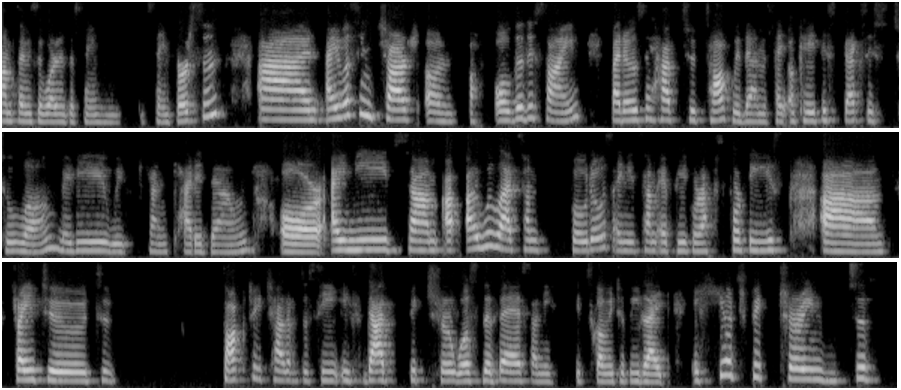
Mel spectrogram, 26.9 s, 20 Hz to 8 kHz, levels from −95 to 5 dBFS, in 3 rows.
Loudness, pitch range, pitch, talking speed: -25 LUFS, 195-230 Hz, 210 Hz, 185 wpm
